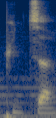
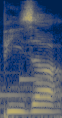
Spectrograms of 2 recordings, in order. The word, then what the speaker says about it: pizza: also popular in English even though there are two z and the word pizza the first letter said taken as T when you pronounce the word pizza the reason being Italian origin of the word pizza which was later adopted into English could often the swatters pronounces Pisa or Pisa which is incorrect form of pronunciation of this word the next word on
